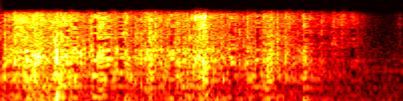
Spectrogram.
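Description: Clear plastic wrapping on bundled cotton-boll stem picks crinkling as they are handled, a dense crackle that fades out shortly before the end.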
